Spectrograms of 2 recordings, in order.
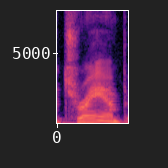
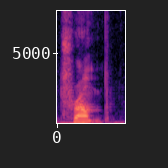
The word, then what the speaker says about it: Tramp: It's like a lot of people never, when I pronounce tramp, they never really hear it all the way, so they always write Trump. Yeah. I says, nah, there's an A in it, though. I mean, it's obvious. Yeah, there it's is tramp. An A, but not everybody pronounces the A the correct way.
